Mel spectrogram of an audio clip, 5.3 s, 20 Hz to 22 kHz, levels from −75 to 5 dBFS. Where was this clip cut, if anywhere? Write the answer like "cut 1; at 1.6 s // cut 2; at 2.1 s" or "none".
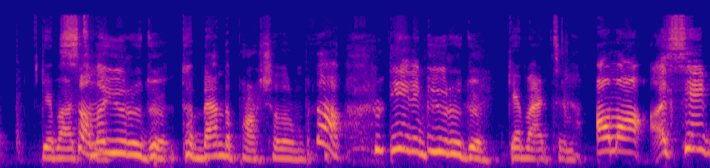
cut 1; at 2.3 s // cut 2; at 3.2 s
